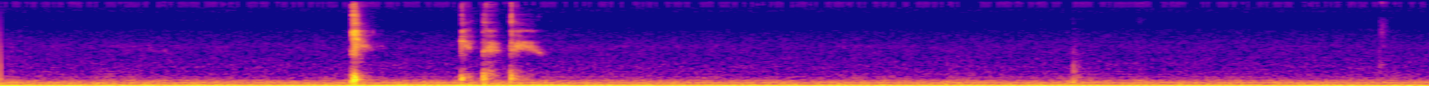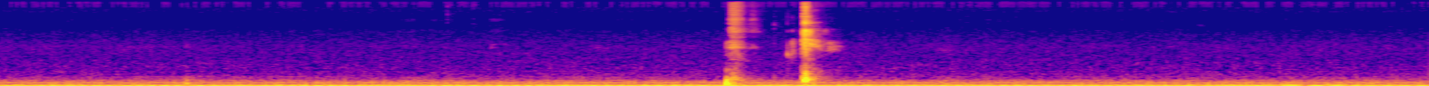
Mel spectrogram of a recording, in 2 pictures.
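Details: Cat sneezing after playing with her tail: over a steady low hum, a few short sharp bursts, ending in a paired burst that fits a small cat sneeze.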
